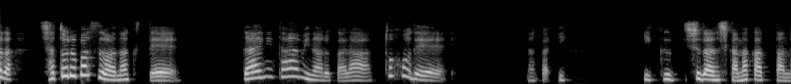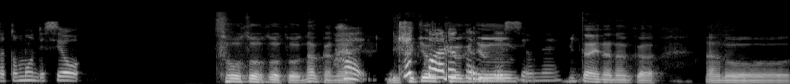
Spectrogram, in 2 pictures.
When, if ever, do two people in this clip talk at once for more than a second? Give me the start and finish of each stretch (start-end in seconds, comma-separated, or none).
11.2-13.1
